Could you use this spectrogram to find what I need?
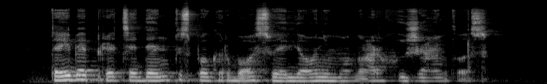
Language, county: Lithuanian, Kaunas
